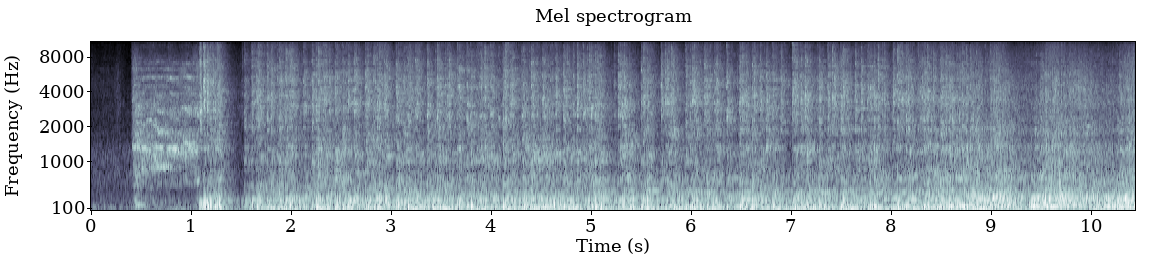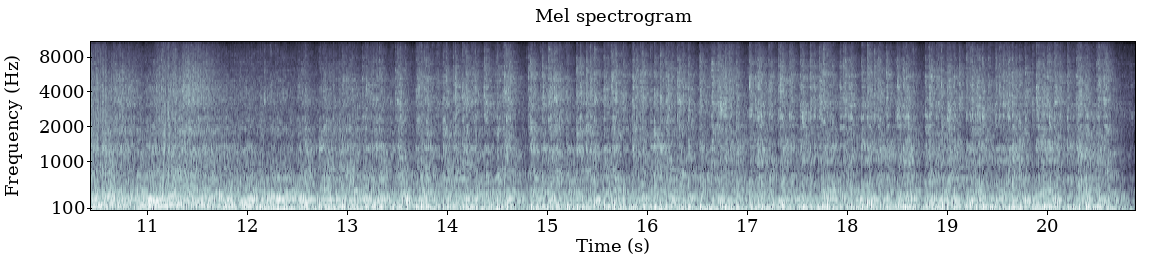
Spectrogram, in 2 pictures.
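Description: Small-block V8 cranking and catching within about a second on its first start, then running loud and steady with no exhaust fitted beyond the headers, straight out of the open header ports.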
